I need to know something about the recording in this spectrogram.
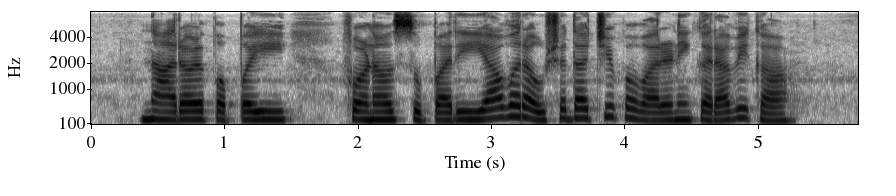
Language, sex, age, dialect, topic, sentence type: Marathi, female, 31-35, Northern Konkan, agriculture, question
